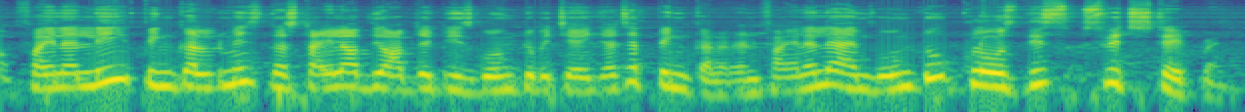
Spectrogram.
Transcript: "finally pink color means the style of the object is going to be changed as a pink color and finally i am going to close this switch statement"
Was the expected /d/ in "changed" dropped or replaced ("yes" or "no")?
yes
